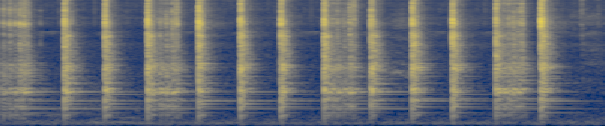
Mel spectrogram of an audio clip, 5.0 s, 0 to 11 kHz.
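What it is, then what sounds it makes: Empty tin can tapped with a stick. A small, hollow, empty, open metal tin can with a yellow interior and a paper label is held in one hand and tapped repeatedly with a wooden stick. Each tap gives a bright, clanky metallic tone centred near 920 Hz with a cluster of overtones, decaying within about a tenth of a second. The taps come at a somewhat uneven, quick percussive pace.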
